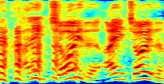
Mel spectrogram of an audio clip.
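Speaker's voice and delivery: loud, high laughing protest.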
